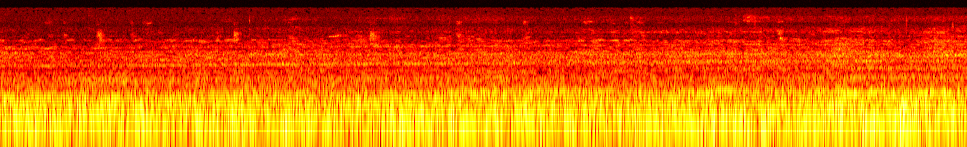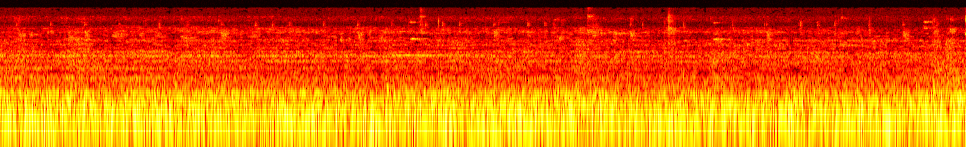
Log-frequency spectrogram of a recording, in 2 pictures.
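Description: Cabin noise inside a Siemens Nexas electric suburban train running at speed: a steady low rumble of wheels on track, with a faint steady whine above it.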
